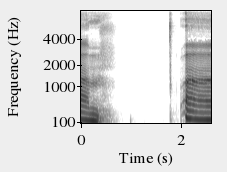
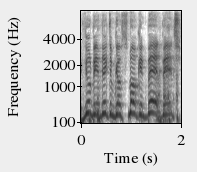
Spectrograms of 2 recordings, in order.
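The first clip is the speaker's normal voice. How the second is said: 1 mock instructor taunt; 8 semitones higher than usual. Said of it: "I heard you say something like".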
